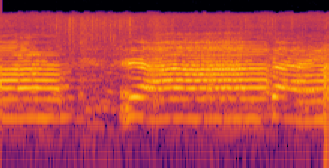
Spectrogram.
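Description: Young girls singing into microphones, holding long sustained notes, with a short break for breath about half a second in.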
